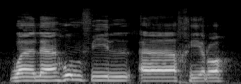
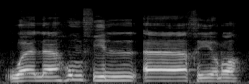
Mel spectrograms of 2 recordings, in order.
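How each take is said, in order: Both takes have the same delivery.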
